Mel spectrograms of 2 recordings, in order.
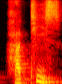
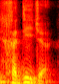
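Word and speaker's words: Hatice: t i c e I would say hatis for that no it's actually Khadijah in Turkish that's the way they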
